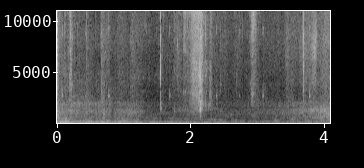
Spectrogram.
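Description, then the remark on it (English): Crunchy bites into a leftover, aging apple, a few crisp snaps spaced over several seconds with wet chewing in between and no talking. “You sure I can't tempt you with a bite of this leftover apple?”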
